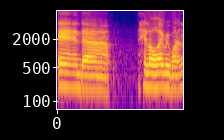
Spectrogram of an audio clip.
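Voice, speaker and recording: A woman speaks with a Spanish accent. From Venezuela. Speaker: yoga teacher and beauty pageant titleholder. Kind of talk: interview. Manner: halting.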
